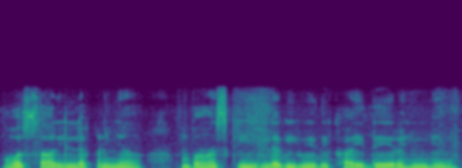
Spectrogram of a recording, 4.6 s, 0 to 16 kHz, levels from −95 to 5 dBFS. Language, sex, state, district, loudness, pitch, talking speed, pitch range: Hindi, male, Uttar Pradesh, Lalitpur, -19 LUFS, 105 Hz, 140 wpm, 100-105 Hz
